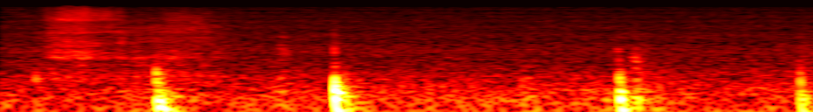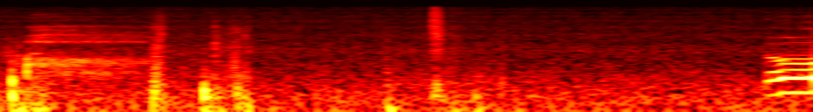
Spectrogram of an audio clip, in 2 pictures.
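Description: Faint footsteps echo along a corridor, a handful of soft, slightly uneven thuds spread over several seconds against a steady hiss of background noise.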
